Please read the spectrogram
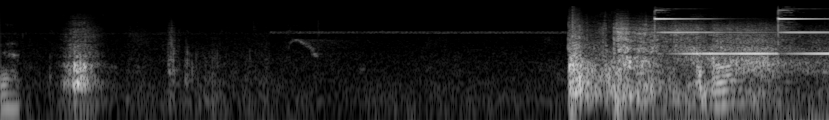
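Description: A single pistol shot a little under three seconds in, fired at a water-filled plastic bottle target and knocking it over; loud sound carries on after the shot.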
